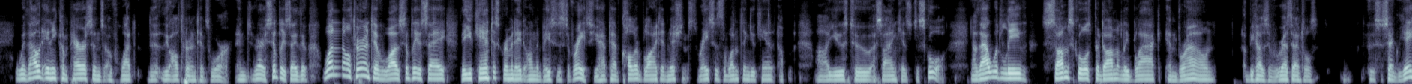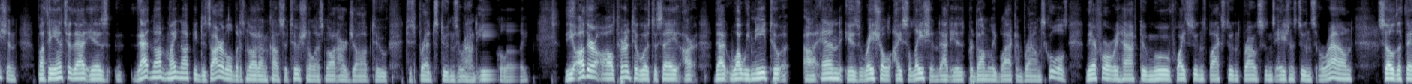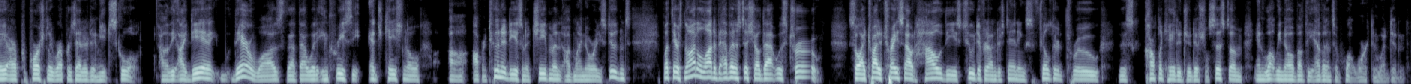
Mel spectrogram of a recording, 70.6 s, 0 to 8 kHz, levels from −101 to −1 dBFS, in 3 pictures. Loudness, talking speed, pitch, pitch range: -27 LUFS, 165 wpm, 115 Hz, 105-130 Hz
